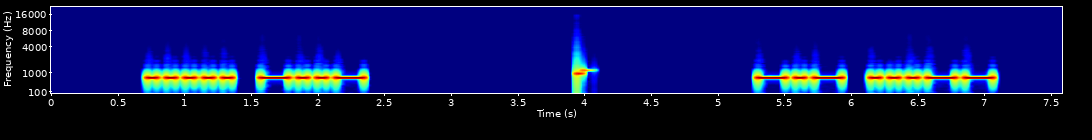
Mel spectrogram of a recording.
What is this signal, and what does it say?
Morse code, heard as a keyed tone, about 17 wpm, 700 Hz. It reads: 5X K3
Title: Single-Letter Single-Number 17wpm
